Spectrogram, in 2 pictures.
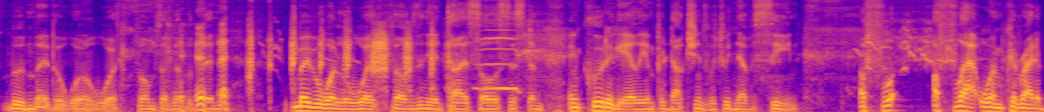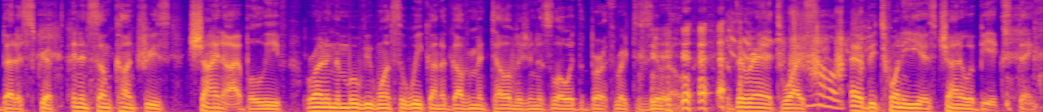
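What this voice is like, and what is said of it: Sylvester Stallone impression. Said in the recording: “Do it in a Stallone voice. Do it in a Stallone voice.”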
